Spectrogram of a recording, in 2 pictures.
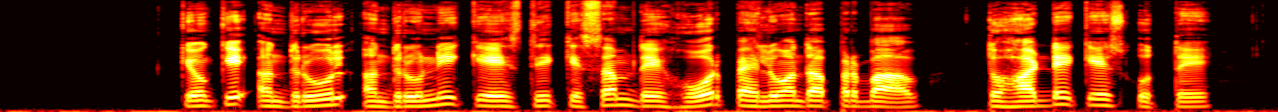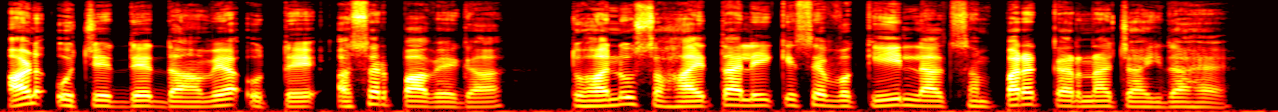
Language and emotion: Punjabi, neutral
